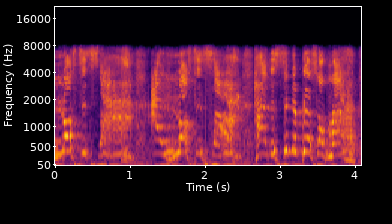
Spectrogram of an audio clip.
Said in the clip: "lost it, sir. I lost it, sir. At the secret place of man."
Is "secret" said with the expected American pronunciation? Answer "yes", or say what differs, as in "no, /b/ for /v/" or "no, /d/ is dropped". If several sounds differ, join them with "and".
no, /ɹ/ is dropped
